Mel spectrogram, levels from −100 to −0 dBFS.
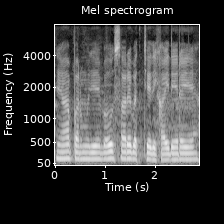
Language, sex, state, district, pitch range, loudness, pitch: Hindi, male, Uttar Pradesh, Saharanpur, 130-145 Hz, -14 LUFS, 140 Hz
